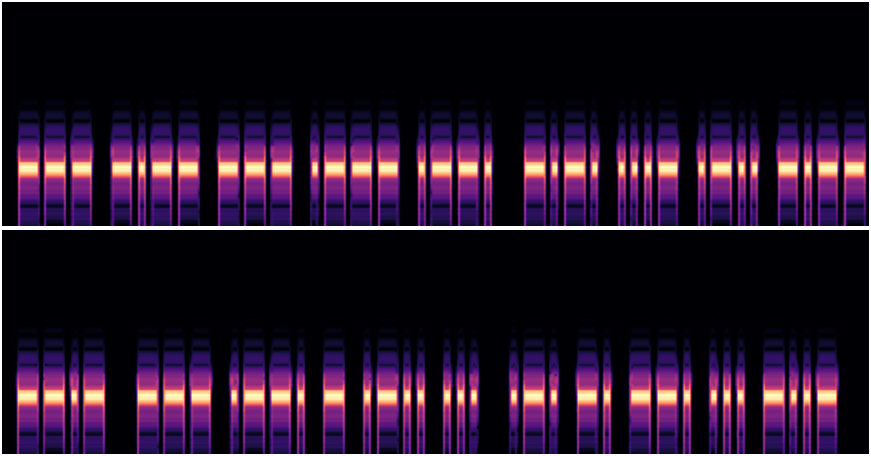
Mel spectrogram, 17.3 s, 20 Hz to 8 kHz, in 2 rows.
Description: Morse code, heard as a keyed tone, about 18 wpm, 800 Hz. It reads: OYOJP CVLYQ OPTLS RNGSX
